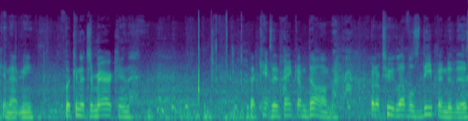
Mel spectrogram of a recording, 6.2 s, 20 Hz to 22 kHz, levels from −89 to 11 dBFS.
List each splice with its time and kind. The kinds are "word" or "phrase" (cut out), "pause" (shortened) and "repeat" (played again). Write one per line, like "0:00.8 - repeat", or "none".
0:01.2 - phrase
0:03.6 - phrase
0:05.1 - word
